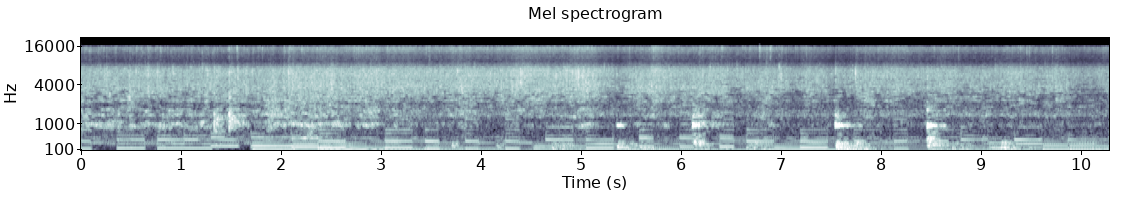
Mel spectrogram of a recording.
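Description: Boneless chicken and peas sizzling in a hot non-stick wok while being stirred with a spatula, freshly mixed with chili garlic sauce as they fry. A steady sizzle with the spatula scraping through, and a couple of louder strokes about seven and eight seconds in.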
